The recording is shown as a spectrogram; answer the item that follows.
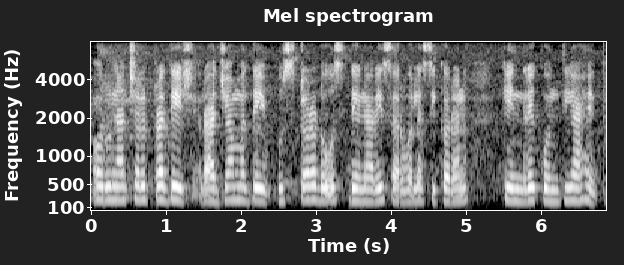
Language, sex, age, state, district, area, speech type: Marathi, female, 18-30, Maharashtra, Akola, rural, read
